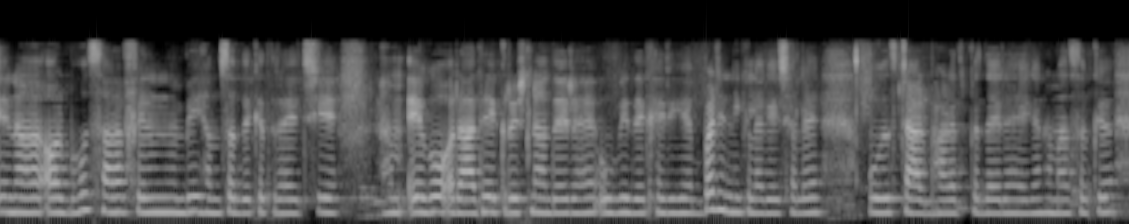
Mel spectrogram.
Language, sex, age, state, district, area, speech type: Maithili, female, 18-30, Bihar, Samastipur, urban, spontaneous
